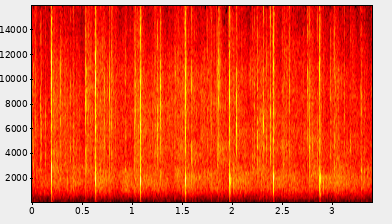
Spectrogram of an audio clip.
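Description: Applause in a slow, steady beat: about eight sharp, evenly spaced claps, crisp and clear over a quiet background, with no one talking.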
